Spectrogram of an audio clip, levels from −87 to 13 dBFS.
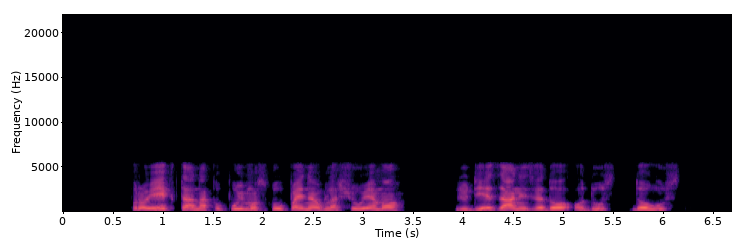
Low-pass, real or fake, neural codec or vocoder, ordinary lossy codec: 5.4 kHz; real; none; none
